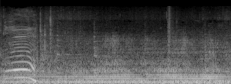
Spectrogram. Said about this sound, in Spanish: ¿Qué hace ese helicóptero aquí?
